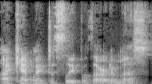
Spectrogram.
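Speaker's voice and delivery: soft, whispered mutter under the breath. Casting a spell to open a mansion, password said muttering under breath. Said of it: "I do mutter under my breath".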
